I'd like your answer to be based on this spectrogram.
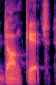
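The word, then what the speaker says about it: Dončić: but it's actually Doncic.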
